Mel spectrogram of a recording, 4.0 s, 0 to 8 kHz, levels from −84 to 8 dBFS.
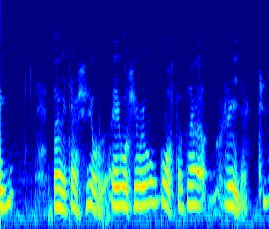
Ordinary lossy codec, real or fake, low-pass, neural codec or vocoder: none; fake; none; codec, 16 kHz, 2 kbps, FreqCodec, larger model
